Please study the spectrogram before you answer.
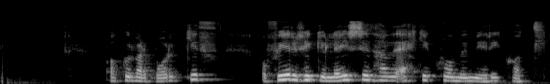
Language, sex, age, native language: Icelandic, female, 40-49, Icelandic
